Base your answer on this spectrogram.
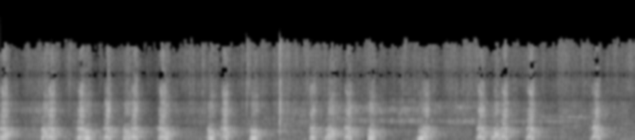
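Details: German Shepherd working group, a breed raised for breeding and competition: loud, sharp barks in bursts of two or three, repeated steadily for nearly ten seconds over a quiet background.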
